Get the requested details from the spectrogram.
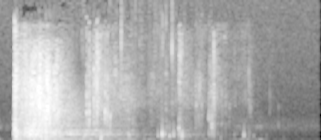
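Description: A loud blast booms and rumbles away.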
